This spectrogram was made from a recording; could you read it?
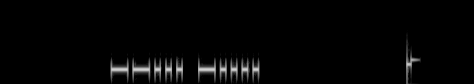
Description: Morse code, heard as a keyed tone, about 22 wpm, 700 Hz. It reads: 76
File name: practice / 22wpm / Two Letter-Number Combinations - 22wpm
